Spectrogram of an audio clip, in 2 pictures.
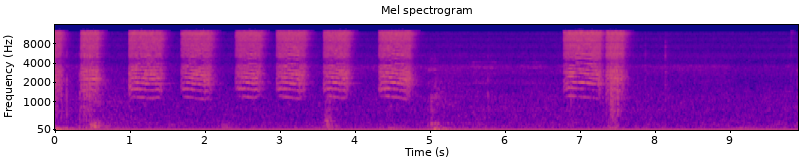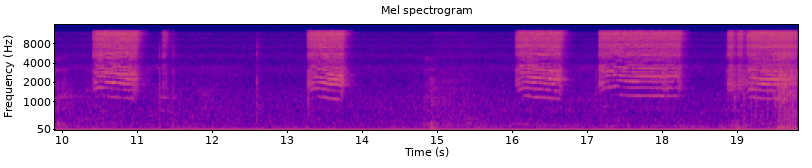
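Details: Tame cicada giving a series of short, evenly spaced rasping buzzes at first, then longer, grating buzz bursts at irregular intervals over a quiet background.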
